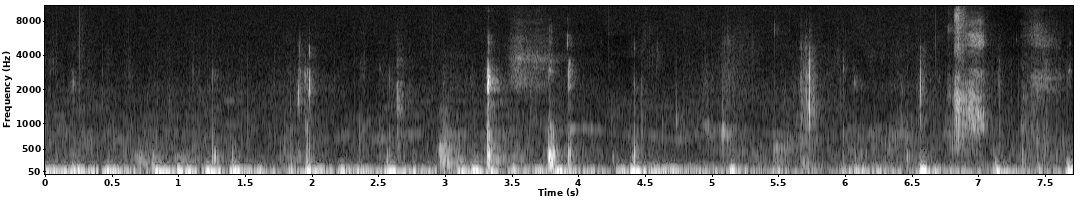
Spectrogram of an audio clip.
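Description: A person chewing a McDonald's Crispy McBacon burger close to the microphone: irregular wet smacks and short clicks of the mouth, with a bite into the burger.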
